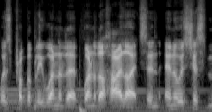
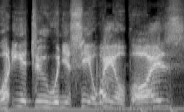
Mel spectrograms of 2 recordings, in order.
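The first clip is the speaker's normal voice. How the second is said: big, loud, booming put-on voice; 7 semitones higher, 6 dB louder than usual. Act out the man who walks onto a hushed set and speaks to everybody, imitating a big voice. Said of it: "he just goes in this big voice".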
